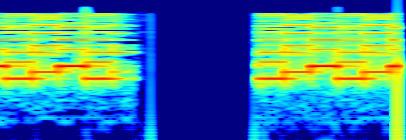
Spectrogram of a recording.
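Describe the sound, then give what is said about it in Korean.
A mobile phone ringtone signalling an incoming call, a bright electronic melody of quickly alternating notes, played in two loud bursts separated by a short silence. “아니래요, 아니래요. 전화랍니다.”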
